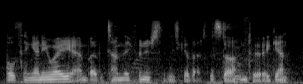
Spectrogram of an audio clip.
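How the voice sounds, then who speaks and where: A man's voice: on the low side, flat delivery, gravelly, a little mellow, a little hiss or hum. A man from Scotland co-hosting a game livestream, explaining tips in casual chat. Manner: quick, helpful explainer. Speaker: game stream co-host.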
